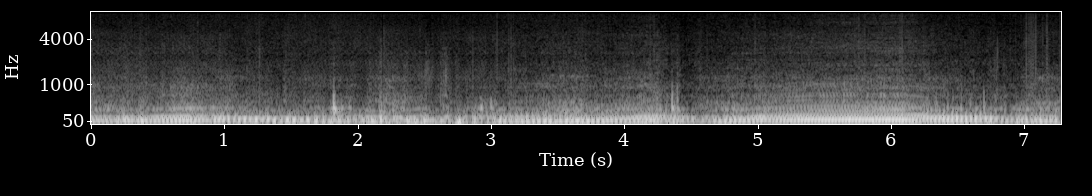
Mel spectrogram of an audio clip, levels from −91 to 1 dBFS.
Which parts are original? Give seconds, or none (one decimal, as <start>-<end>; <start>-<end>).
3.1-7.3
